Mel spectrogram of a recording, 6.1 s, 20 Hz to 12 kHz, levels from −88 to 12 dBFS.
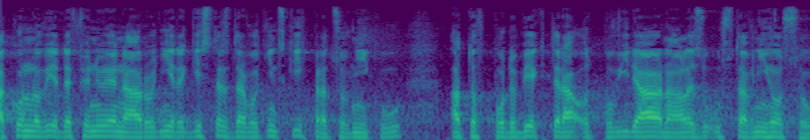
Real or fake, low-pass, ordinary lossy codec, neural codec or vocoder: real; 9.9 kHz; MP3, 48 kbps; none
